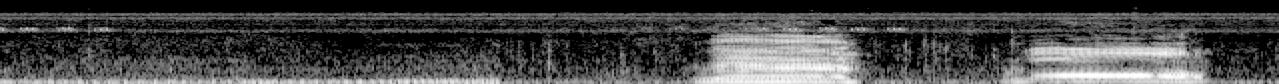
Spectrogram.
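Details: Domestic cattle kept in a shed in the countryside. A low pulsing hum comes first, then a pause, then two full, deep moos of about one second each, roughly two seconds apart.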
